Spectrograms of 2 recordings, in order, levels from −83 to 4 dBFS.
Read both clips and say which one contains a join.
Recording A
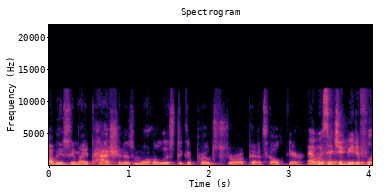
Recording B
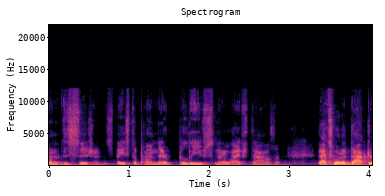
A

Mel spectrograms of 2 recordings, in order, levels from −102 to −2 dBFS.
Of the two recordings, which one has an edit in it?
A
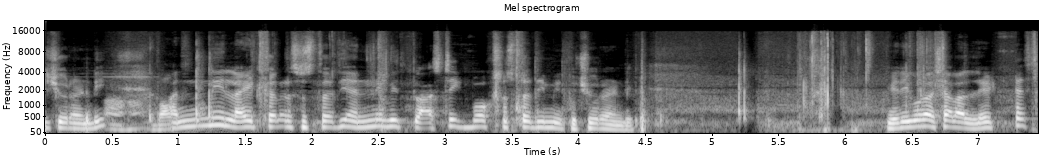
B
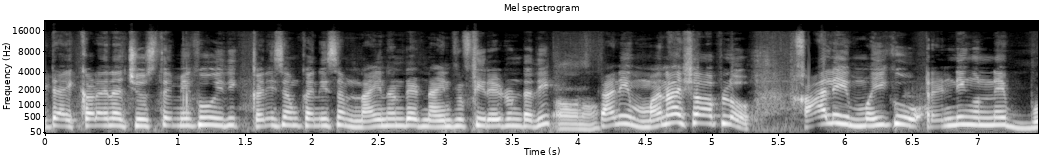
B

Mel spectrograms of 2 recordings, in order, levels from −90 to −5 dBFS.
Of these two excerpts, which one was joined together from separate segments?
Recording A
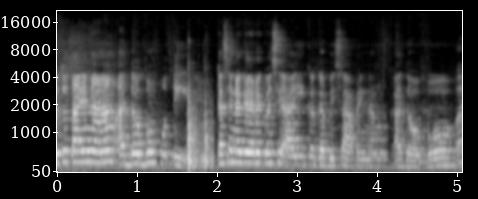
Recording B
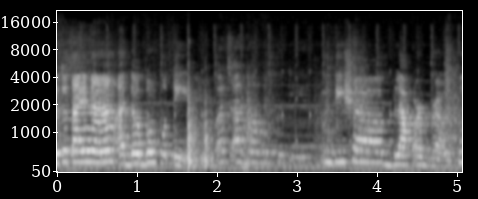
B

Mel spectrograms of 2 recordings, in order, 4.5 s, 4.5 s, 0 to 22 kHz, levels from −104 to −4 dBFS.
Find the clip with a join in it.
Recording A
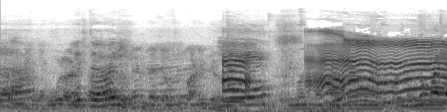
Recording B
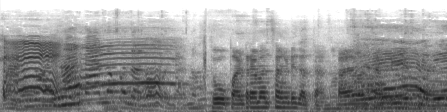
B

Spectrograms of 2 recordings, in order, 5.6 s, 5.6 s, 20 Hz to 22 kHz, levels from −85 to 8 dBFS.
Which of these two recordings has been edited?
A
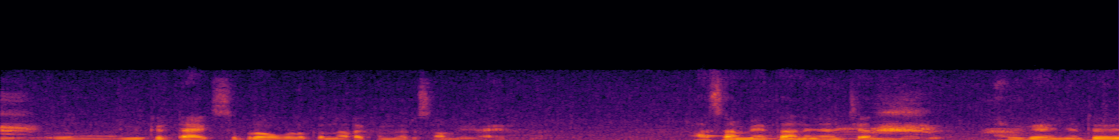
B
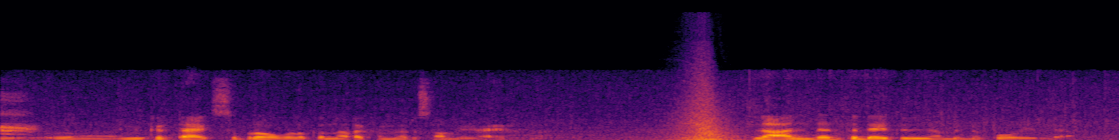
B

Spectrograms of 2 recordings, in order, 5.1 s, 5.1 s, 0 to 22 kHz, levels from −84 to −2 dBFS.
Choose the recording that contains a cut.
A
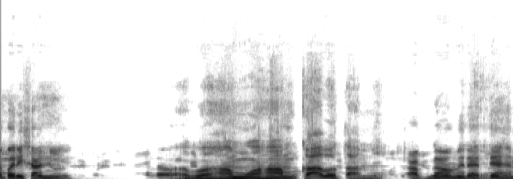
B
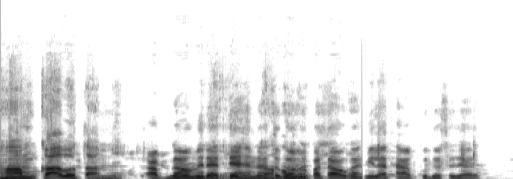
B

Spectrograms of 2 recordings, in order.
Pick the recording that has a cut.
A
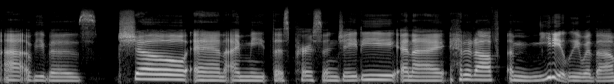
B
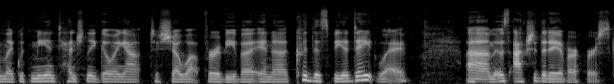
A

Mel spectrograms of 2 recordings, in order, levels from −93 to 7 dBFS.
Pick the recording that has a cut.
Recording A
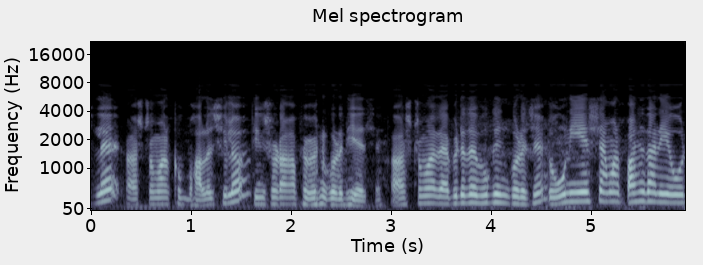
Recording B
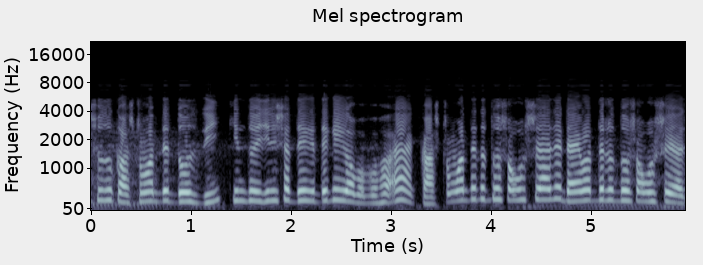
A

